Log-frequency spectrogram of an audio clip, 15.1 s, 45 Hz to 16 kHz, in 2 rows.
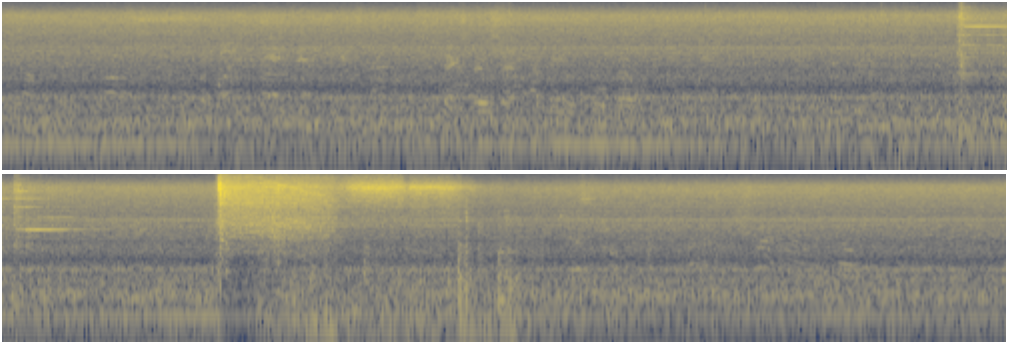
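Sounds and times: train rumble and hum: 0.0 - 15.0
sudden hiss: 9.2 - 10.4.

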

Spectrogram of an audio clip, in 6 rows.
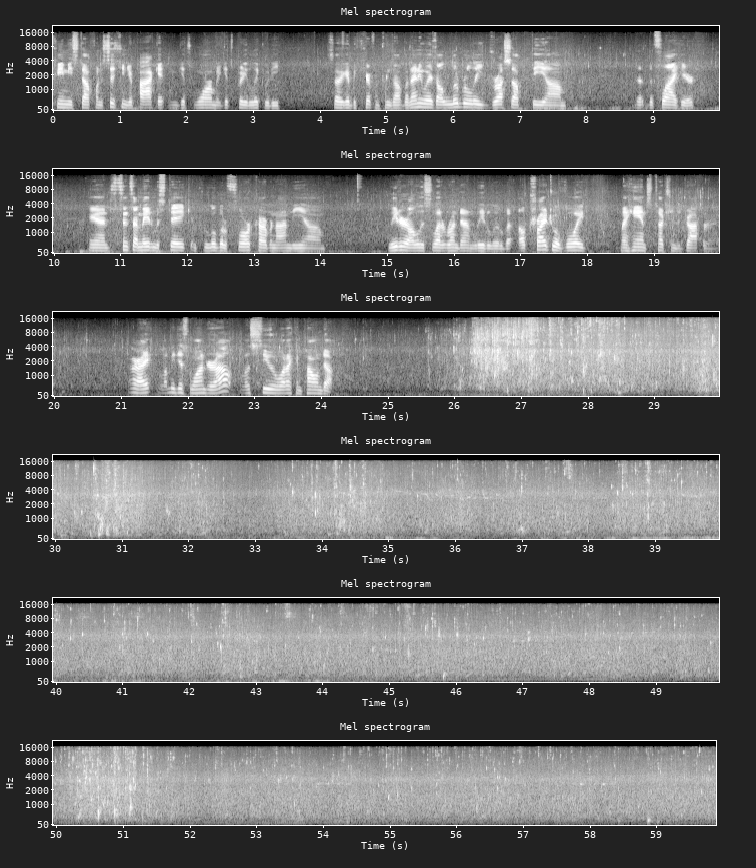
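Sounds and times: river water rushing: 0.0 - 59.9
water sloshing from wading: 22.4 - 59.9.

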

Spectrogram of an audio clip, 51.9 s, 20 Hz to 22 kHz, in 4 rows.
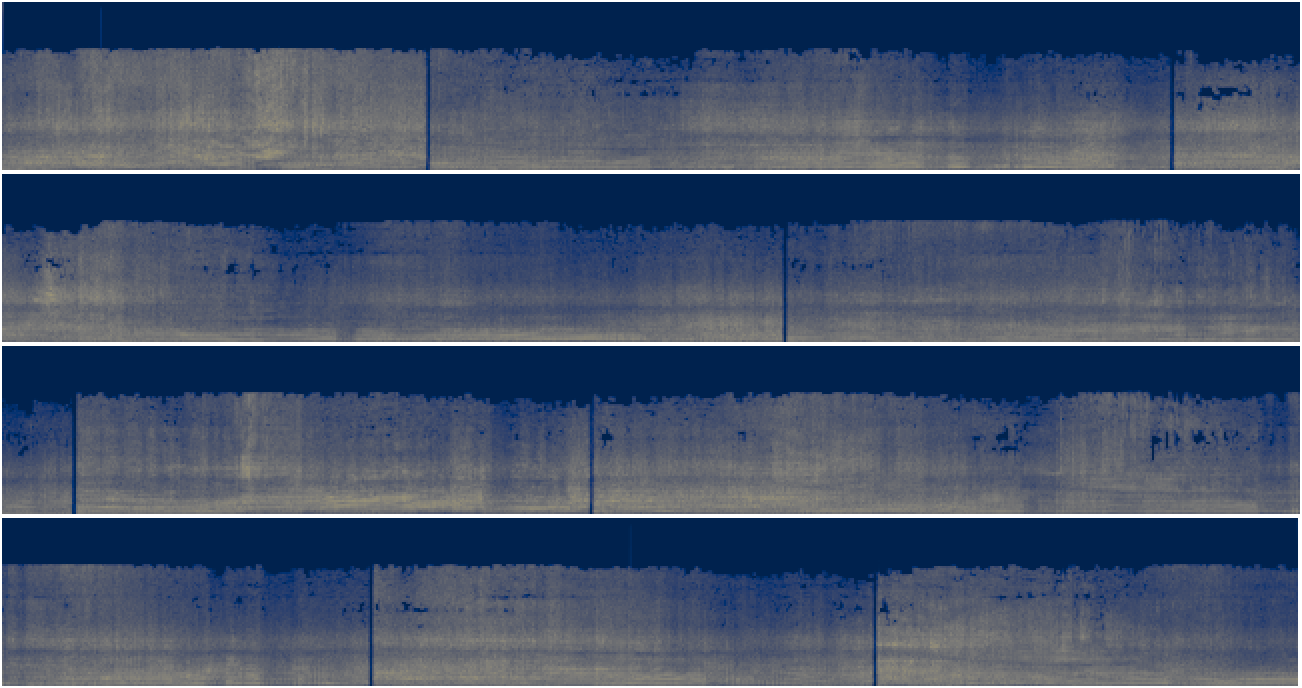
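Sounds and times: racing motorcycles revving past: 0.0 - 51.9.

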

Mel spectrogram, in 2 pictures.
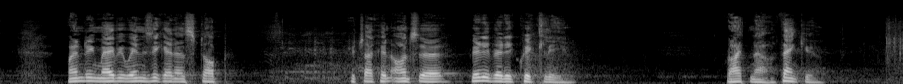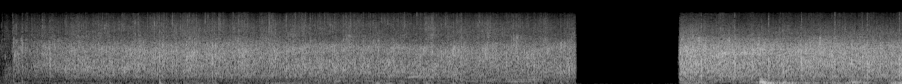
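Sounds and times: audience applauding: 8.8 - 14.8, 15.8 - 18.0.

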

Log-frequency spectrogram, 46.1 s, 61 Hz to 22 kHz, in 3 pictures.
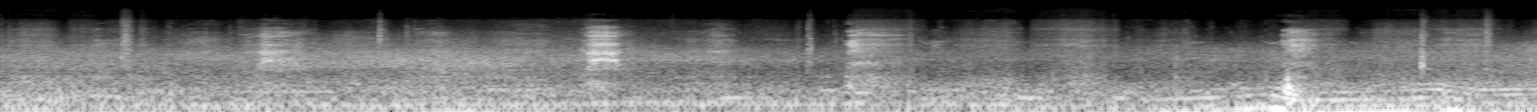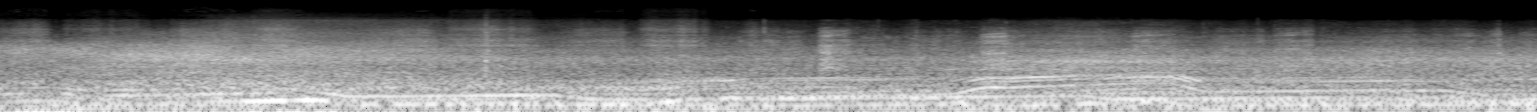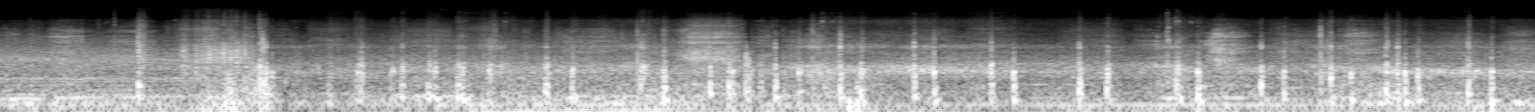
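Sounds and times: skateboard wheels rolling on concrete: 31.1 - 46.0.

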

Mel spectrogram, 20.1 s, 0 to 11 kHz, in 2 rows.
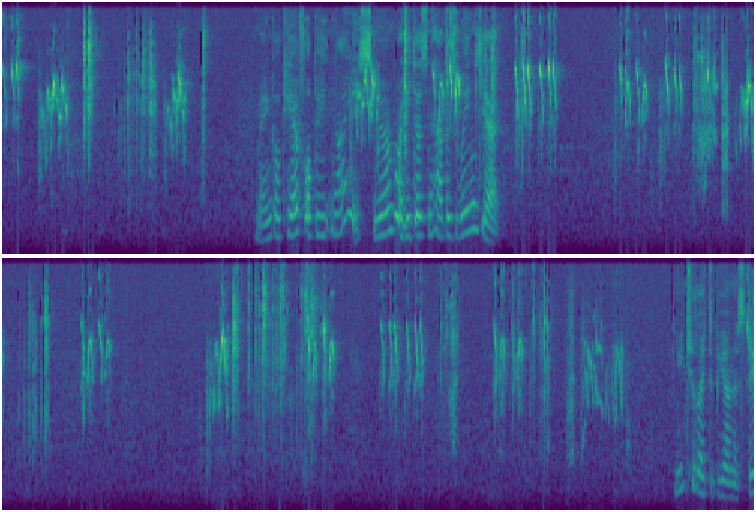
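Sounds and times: budgerigar chirping and warbling: 0.0 - 2.8, 4.6 - 7.5, 8.2 - 11.6, 12.7 - 18.4.

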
